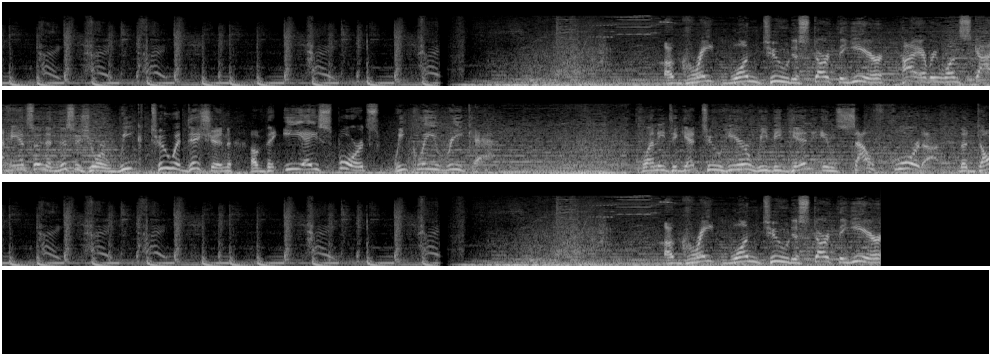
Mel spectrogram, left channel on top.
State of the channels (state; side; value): drops out; right; at 8.8 s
